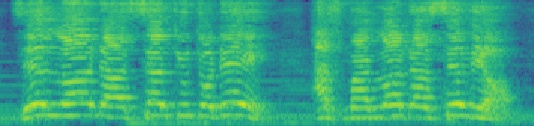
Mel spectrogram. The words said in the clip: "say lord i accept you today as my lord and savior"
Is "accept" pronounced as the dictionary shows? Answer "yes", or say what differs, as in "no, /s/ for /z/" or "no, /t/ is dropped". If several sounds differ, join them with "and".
no, /k/ is dropped and /p/ is dropped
